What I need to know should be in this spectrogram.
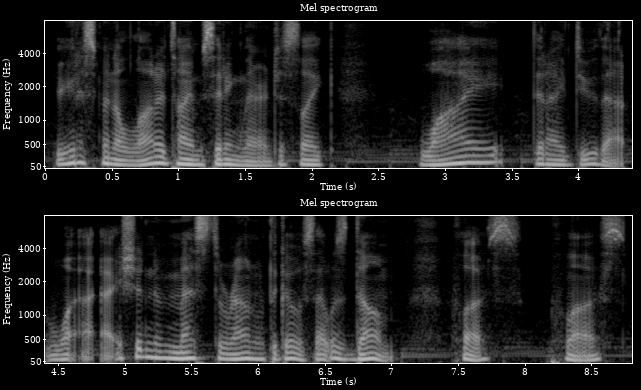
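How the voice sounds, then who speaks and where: Man playing a teasing, gravelly low-voiced flirty guy. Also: dark tone, close to an everyday voice. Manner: teasing, playful, rambling. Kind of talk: flirty personal-attention role-play, casual chat.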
